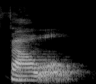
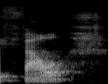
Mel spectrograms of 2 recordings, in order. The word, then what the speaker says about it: fowl: You say fowl. Fowl like cow.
